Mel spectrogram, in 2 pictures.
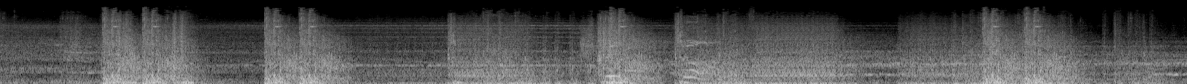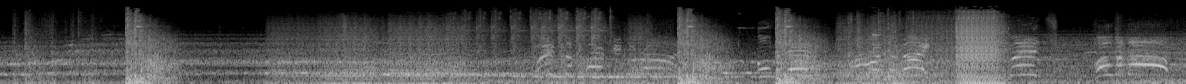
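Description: Pistol shots crack in loud bursts.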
